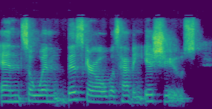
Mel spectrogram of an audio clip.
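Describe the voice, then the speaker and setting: Her pitch medium and her intonation fairly even, a woman talks at a moderate pace with vocal fry. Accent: non-native. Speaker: speech-language pathologist and author. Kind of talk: interview.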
